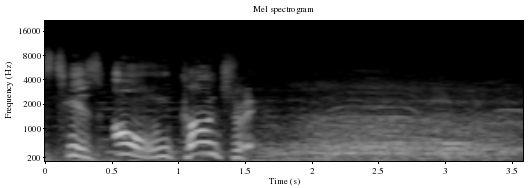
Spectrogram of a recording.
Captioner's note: booing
